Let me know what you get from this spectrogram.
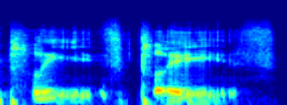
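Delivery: thin, softened mock scream; imitated scream. Imitated hysterical wife chased by husband, restrained screamed plea. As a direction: scream it in miniature, held back. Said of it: "she'd scream".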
